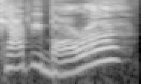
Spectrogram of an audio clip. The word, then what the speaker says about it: capybara: Is it capybara? – Yeah.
